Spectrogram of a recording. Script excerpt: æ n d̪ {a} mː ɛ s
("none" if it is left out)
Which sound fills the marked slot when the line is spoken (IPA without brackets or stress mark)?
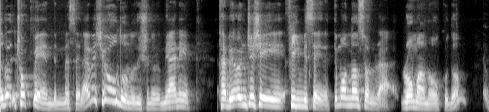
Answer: i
